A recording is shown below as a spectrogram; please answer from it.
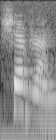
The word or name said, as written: chevron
